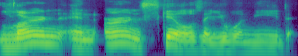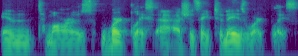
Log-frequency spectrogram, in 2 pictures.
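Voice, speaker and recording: A man with a dark, mellow tone speaks at a moderate pace. His pitch swings very widely over a quiet background. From Sicily, southern Italy. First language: Italian. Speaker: university admissions counselor. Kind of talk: online workshop presentation. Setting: live online webinar, at home on couch. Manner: animated, filler-heavy.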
